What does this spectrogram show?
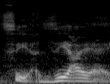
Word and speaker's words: zia: my Aunt my aunt Anita siita that's how you say it in Italian Zia Cita I said c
